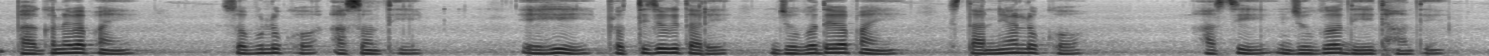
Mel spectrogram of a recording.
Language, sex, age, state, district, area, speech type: Odia, female, 30-45, Odisha, Kandhamal, rural, spontaneous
